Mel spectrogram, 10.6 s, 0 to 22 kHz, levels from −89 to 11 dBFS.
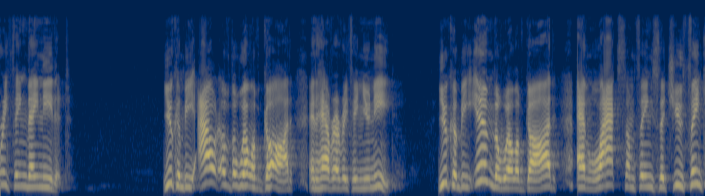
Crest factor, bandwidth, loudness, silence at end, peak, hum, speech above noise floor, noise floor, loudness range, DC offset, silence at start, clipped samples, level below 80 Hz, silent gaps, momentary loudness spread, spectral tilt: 18 dB; 15.5 kHz; -21 LUFS; 0 s; -4 dBFS; none; 52 dB; -73 dBFS; 4 LU; under 0.1%; 0 s; under 0.1%; -86 dBFS; none; 11 LU; -4.5 dB/octave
